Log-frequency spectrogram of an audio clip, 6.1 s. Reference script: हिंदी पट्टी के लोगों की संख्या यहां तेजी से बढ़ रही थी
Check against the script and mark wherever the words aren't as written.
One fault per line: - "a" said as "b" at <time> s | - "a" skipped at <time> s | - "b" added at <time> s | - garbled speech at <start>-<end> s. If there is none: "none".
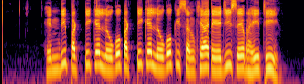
- "पट्टी के लोगों" added at 2.5 s
- "यहां" skipped at 4.1 s
- "बढ़" skipped at 4.9 s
